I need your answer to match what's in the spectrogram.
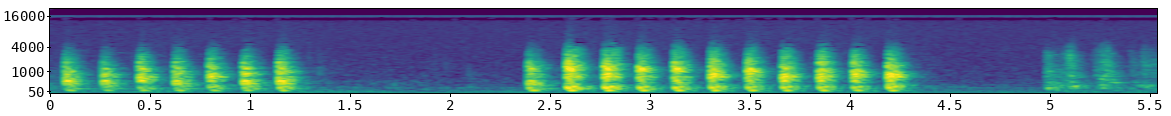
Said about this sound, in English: A woman in her early 30s mounted the steps of one of the larger houses in Mercer City, crossed the porch, and rapped on the door.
